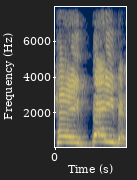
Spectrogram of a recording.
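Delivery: loud, high, belted-out stand-up comic holler. Showing the bit from old sets: Dave Chappelle impression. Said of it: "so I can just do the Chappelle".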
